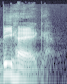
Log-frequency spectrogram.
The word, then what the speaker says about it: BHAG: And it was the first time I heard this word BHAG.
